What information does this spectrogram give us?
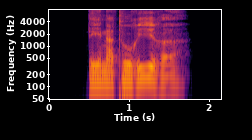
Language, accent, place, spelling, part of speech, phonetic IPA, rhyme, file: German, Germany, Berlin, denaturiere, verb, [denatuˈʁiːʁə], -iːʁə, De-denaturiere.ogg
- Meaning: inflection of denaturieren: 1. first-person singular present 2. first/third-person singular subjunctive I 3. singular imperative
